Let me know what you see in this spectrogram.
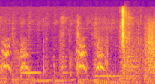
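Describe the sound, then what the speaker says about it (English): A video game dog barks repeatedly in short, yapping bursts at a steady rhythm over background game music, fairly faint. "the dog stares at a wall and just barks uncontrollably"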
